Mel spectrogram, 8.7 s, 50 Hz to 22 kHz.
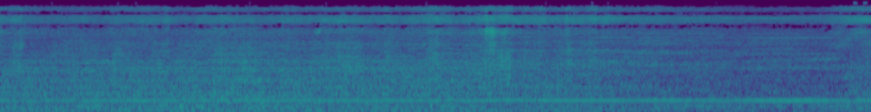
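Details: Porter Cable 4 gallon shop vac found in the trash, after repair and cleaning, switched on with no suction load: steady high-pitched motor whine with constant airflow rush, no grinding or rattle; healthy motor.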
